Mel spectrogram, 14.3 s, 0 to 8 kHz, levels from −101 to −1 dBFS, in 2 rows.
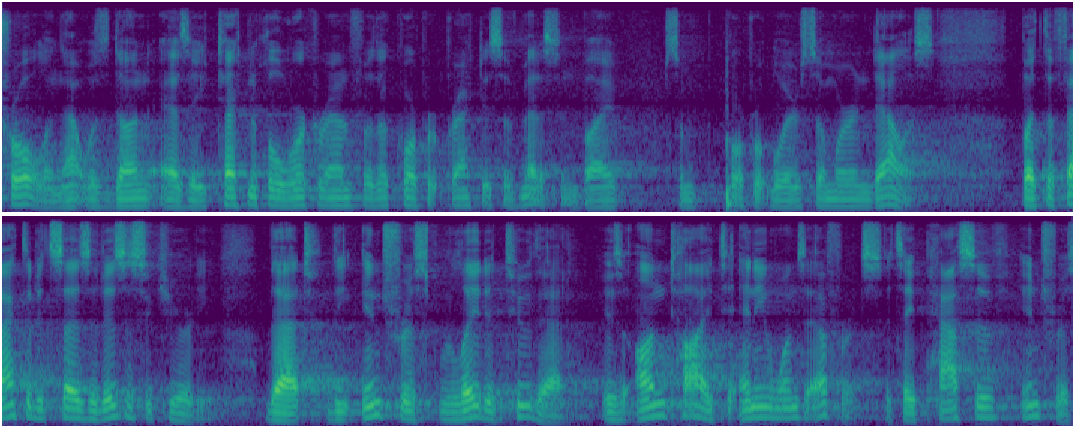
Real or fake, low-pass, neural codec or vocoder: real; 7.2 kHz; none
